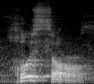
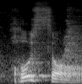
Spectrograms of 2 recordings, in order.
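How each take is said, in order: No difference in how they are said.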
